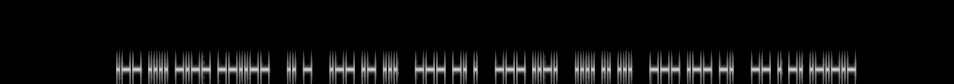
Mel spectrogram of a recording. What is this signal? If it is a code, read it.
Morse code, heard as a keyed tone, about 44 wpm, 700 Hz. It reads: WHY, IT WAS ONE OF HIS OWN MEN.
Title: Sentences from Top 300 Words 45wpm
